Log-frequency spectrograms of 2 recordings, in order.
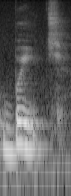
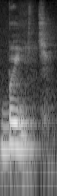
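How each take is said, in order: First: The final consonant is soft, with a slight y-glide. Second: The same.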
